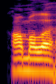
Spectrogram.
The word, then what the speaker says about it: Kamala: So Kamala Harris, because I hear so much different pronunciation, I get so confused. Her name is Kamala Harris.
